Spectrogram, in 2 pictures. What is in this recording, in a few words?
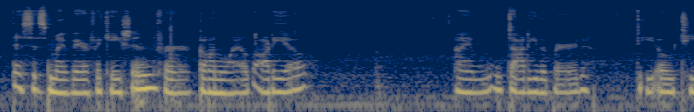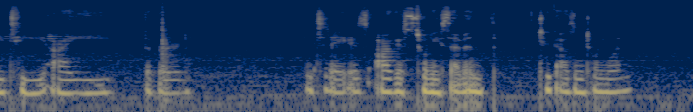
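Female verification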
